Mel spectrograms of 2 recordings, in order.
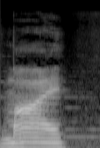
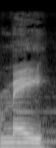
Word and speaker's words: Mai: And with that being said, pretty cool character that I really didn't remember much was Mai. Or Mei, as it's pronounced.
